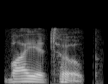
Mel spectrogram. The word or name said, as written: biotope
